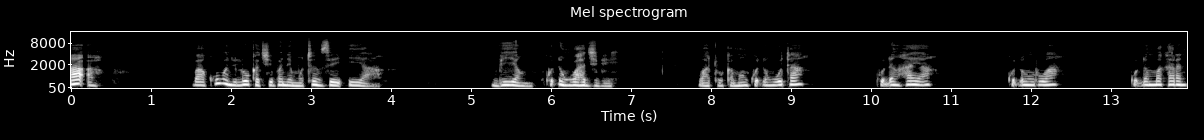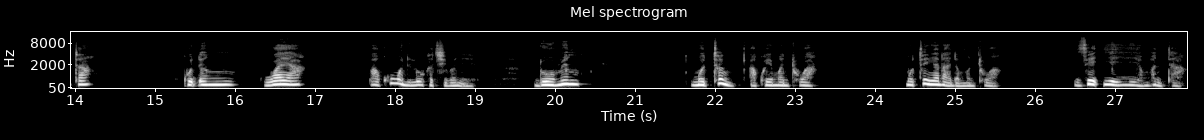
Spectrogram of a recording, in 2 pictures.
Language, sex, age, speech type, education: Hausa, female, 46-60, spontaneous, tertiary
